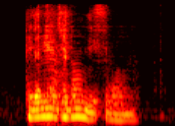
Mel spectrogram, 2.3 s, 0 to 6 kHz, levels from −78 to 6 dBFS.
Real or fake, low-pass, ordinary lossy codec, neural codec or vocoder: fake; 5.4 kHz; MP3, 32 kbps; codec, 44.1 kHz, 1.7 kbps, Pupu-Codec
